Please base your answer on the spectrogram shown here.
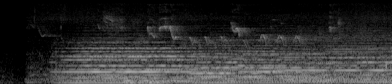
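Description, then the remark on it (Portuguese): Birds chirp and twitter continuously over a steady outdoor ambience, with bright repeated calls layered at moderate loudness and no voices present. “Os sons dos pássaros nos levam a uma viagem no tempo.”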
